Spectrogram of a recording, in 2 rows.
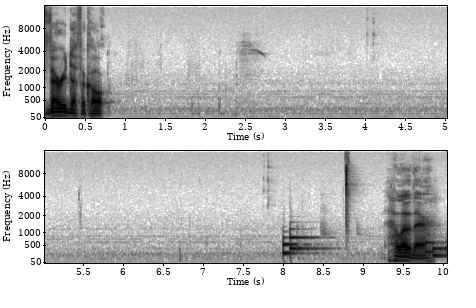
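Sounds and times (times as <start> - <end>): plucked guitar-like note: 8.0 - 8.7, 9.8 - 10.0.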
